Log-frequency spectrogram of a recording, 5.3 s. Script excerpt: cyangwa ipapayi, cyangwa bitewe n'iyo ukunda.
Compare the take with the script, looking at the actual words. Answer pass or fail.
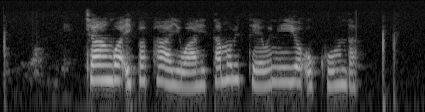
fail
